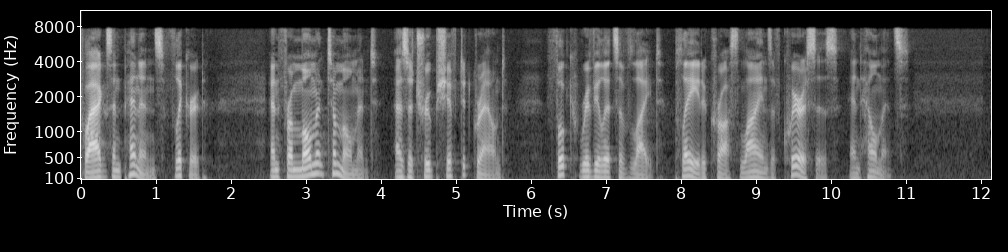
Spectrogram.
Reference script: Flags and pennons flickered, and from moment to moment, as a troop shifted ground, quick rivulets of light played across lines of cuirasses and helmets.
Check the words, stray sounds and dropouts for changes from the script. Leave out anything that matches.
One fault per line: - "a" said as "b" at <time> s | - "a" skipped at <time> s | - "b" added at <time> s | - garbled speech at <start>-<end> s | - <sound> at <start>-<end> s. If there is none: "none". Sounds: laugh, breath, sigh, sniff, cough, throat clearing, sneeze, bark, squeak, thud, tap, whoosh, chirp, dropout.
- "quick" said as "thick" at 6.3 s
